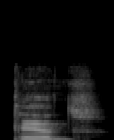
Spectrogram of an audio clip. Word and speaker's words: Cairns: Cairns.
